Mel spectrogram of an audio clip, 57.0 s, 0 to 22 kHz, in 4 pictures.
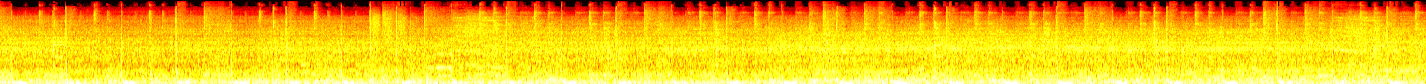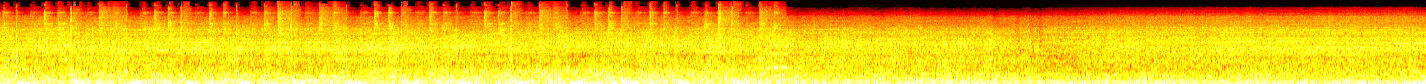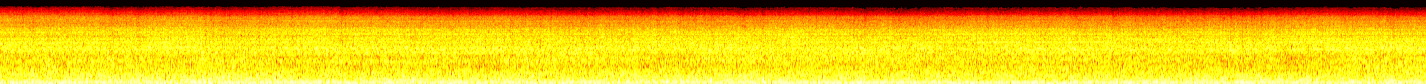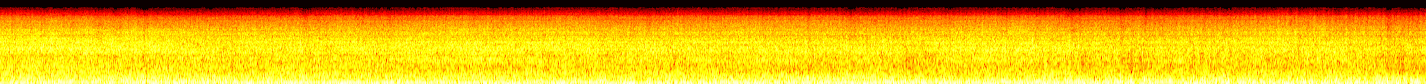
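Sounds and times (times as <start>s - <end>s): motorcycle road noise: 0.0s - 57.0s.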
